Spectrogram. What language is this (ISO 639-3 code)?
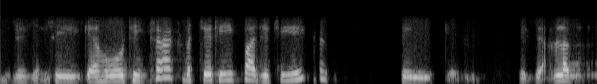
pan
